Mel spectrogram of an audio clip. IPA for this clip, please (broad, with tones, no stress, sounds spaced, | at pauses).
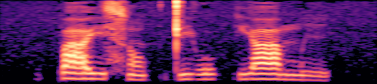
p a˦ j s ɔ̃˨ k̚ t̪ j u˧ k j a˦ m i˨˩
